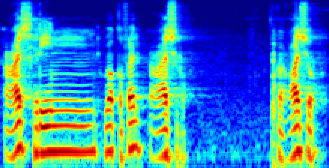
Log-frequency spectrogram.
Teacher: تو یہاں زبر ہے تو اس لیے را کو وقفن میں پر پڑھیں گے، موٹا پڑھیں گے. جب وصلن پڑھیں گے، رن پڑھیں گے تو وہاں باریک پڑھیں گے.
